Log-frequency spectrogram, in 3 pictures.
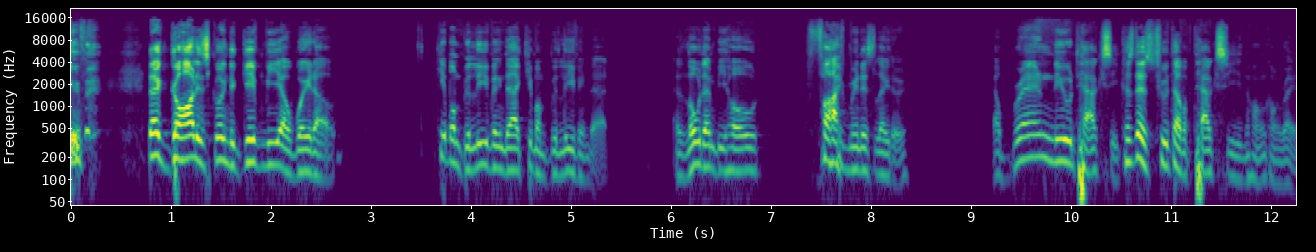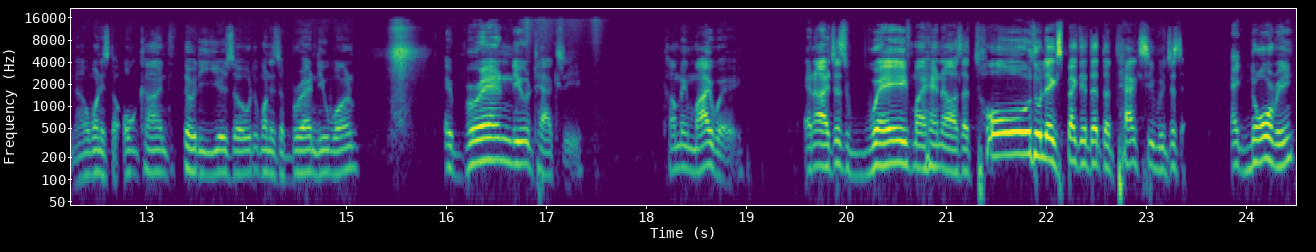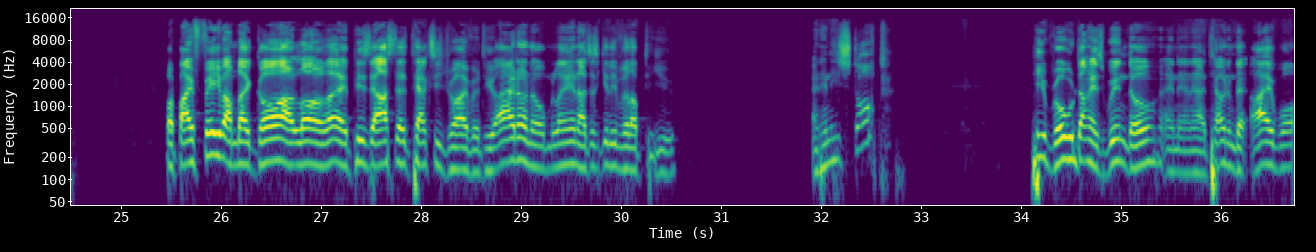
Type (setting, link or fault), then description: setting, large echoing room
